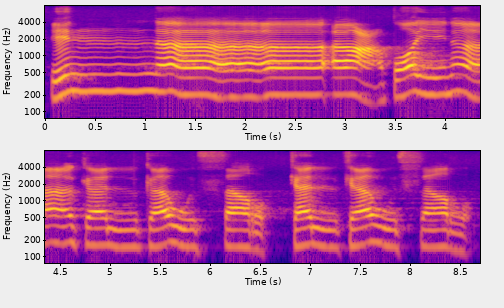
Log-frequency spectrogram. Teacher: Ya, kal kautsa, angin sa-nya dilembutkan. Sa dijinjit lidahnya, huruf sa antara gigi atas dan gigi bawah. Lidahnya diletakkan di antara gigi atas dan gigi bawah.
